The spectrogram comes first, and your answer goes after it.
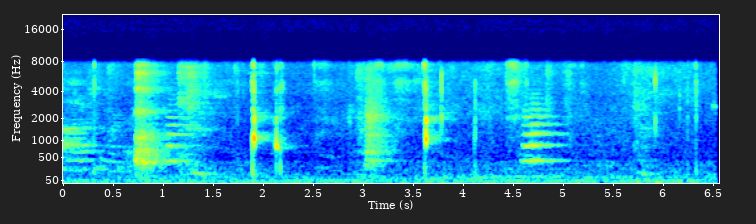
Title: Why my baby is getting hiccups? #viral #hiccups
